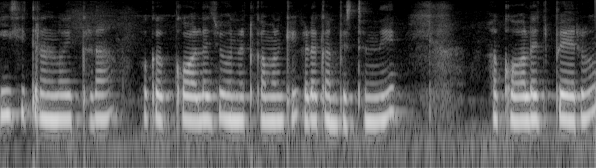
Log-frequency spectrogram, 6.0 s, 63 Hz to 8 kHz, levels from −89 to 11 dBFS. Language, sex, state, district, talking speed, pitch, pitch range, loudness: Telugu, female, Andhra Pradesh, Anantapur, 100 wpm, 255 Hz, 245-265 Hz, -15 LUFS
